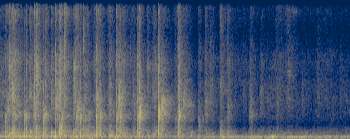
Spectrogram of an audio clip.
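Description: A small group applauding, the claps thinning out and stopping a little over two seconds in, leaving faint room noise.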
